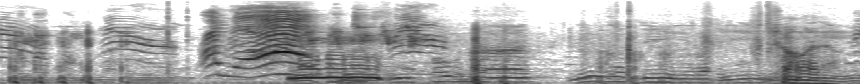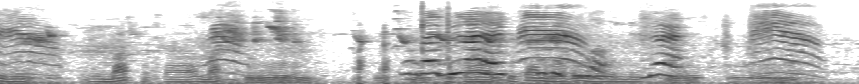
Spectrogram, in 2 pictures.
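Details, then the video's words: A cat gives a run of drawn-out, bending meows, some long and wailing, others short, mixed with near-constant Bengali speech from people close by. "cat animals sound videos"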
